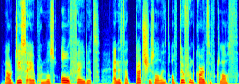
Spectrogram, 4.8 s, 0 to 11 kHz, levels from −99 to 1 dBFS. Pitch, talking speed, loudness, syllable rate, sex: 200 Hz, 215 wpm, -18 LUFS, 5.4 syllables/s, female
